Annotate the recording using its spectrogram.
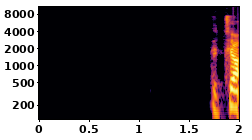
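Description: Dead silence, then a voice begins speaking near the end.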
